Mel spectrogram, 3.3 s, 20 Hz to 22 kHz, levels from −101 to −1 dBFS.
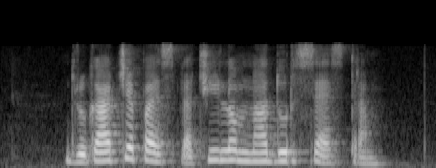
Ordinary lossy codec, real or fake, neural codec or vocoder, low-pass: none; real; none; 7.2 kHz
